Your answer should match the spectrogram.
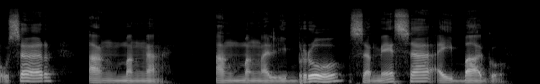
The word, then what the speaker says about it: libro: Ten en cuenta que la pronunciación de libro en filipino es libro. Libro. El acento en la última sílaba.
